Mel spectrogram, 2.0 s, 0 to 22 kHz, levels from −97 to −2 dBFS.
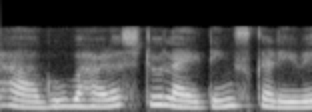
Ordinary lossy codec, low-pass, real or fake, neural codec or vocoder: none; none; real; none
